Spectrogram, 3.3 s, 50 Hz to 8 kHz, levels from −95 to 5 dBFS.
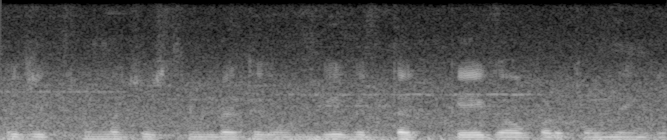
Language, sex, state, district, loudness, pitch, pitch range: Telugu, male, Telangana, Karimnagar, -19 LUFS, 125 Hz, 120-130 Hz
